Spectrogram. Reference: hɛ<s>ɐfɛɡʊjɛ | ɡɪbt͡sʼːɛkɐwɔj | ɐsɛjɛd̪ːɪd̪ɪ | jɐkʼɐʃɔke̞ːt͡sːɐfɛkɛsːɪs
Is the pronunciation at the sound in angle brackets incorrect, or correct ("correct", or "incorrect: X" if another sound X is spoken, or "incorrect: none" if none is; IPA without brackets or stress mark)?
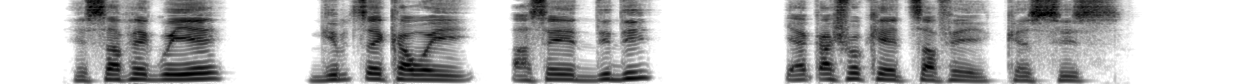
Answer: incorrect: sː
